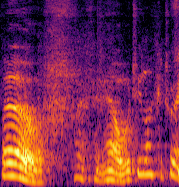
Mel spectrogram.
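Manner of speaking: mock, put-on posh accent. Asked on the spot to do a posh man, trying a mock posh voice. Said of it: "Now do a posh dick".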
